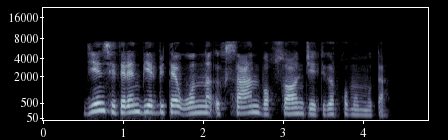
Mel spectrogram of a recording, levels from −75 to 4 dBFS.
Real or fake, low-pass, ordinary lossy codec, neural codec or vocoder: real; 7.2 kHz; AAC, 32 kbps; none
